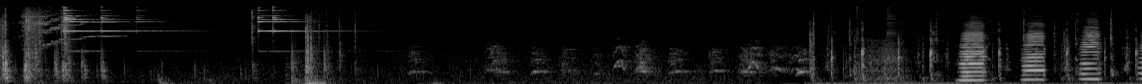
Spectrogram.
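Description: A small bell rings twice near the start, like a shop-door bell. In the last few seconds a piano accordion plays a string of short, separate notes, about two a second.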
